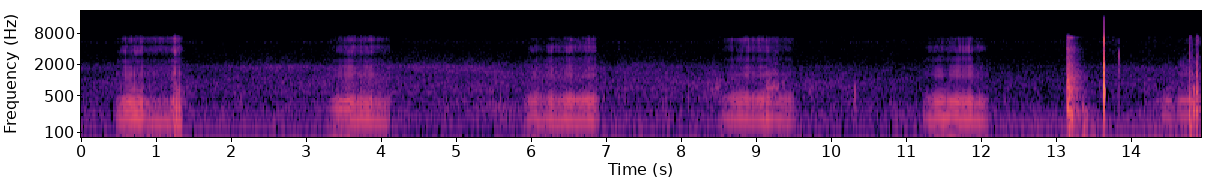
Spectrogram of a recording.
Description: My pup snoring away...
